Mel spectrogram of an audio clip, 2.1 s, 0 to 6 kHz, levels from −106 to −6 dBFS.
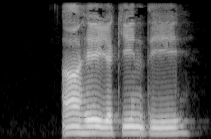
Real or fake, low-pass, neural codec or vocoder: real; 5.4 kHz; none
